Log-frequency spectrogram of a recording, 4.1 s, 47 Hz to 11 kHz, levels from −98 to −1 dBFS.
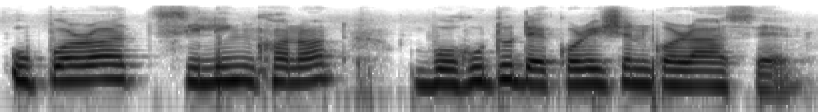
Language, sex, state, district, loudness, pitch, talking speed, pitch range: Assamese, female, Assam, Kamrup Metropolitan, -14 LUFS, 200 Hz, 90 wpm, 185-215 Hz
